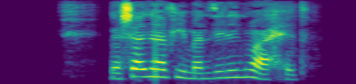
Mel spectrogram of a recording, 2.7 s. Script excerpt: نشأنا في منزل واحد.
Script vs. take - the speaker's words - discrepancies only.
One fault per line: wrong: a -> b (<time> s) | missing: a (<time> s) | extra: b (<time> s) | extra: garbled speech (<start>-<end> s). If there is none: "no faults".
no faults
